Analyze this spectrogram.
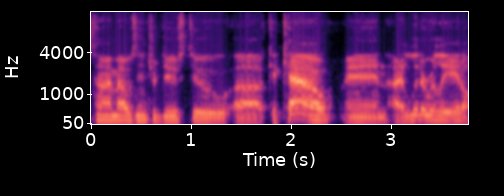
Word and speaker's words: cacao: Pure chocolate comes from the cacao bean. Well, technically it's nut, cacao nut, and this is spelled C-A-C-A-O, cacao, not cocoa, and this is the purest form of raw chocolate.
